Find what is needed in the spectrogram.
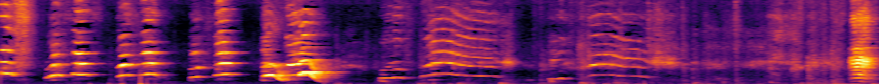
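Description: High-pitched puppy yaps and whimpers from a toy dog: a quick run of short, near-identical yaps, loudest about three seconds in, then two longer rising-and-falling whines.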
